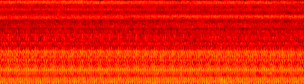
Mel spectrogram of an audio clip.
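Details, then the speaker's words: Steady mechanical motor hum and buzz of a nebulizer compressor running continuously while a young girl receives steam treatment for a cold with chest congestion. "आज उनको nebuliser लग रहा है थोड़ी सी सर्दी हो गई थी और कफ जमा था"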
